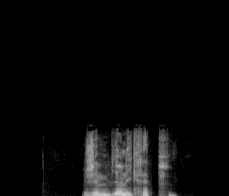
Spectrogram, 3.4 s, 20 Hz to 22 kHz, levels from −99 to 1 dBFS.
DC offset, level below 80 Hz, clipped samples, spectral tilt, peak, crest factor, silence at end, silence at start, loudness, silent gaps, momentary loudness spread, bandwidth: under 0.1%; -64 dBFS; under 0.1%; -5.5 dB/octave; -12 dBFS; 20 dB; 0.8 s; 1.25 s; -27 LUFS; none; 18 LU; 7.8 kHz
